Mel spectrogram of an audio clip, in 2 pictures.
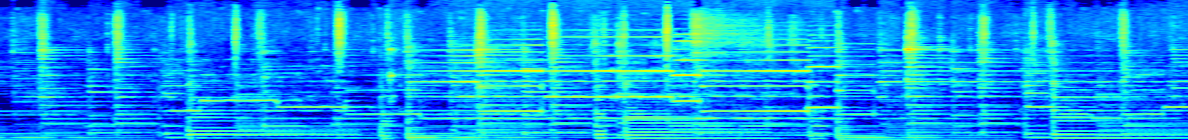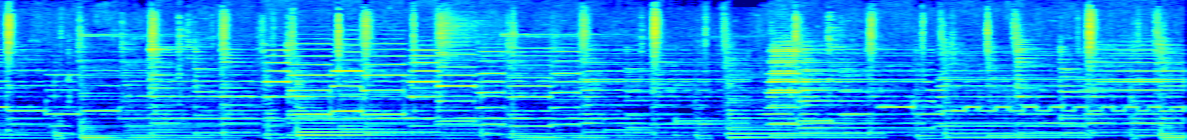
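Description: song intro playing

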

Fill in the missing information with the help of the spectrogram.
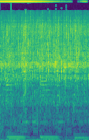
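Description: water sounds

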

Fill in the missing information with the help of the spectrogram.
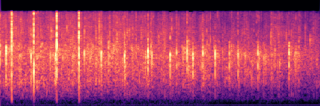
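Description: audience applause

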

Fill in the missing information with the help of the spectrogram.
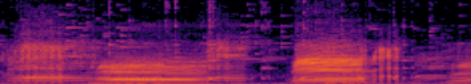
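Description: sheep bleating

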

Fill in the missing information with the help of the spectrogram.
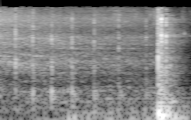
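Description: japanese-style sliding door opening

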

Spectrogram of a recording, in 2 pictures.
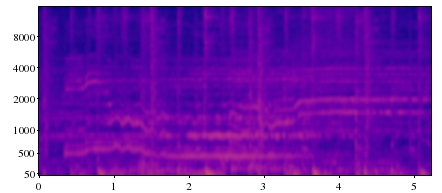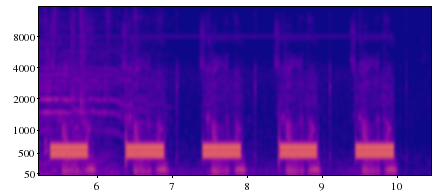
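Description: radio station jingle

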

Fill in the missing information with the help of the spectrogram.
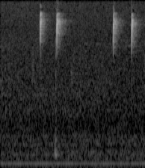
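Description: european robin ticking call

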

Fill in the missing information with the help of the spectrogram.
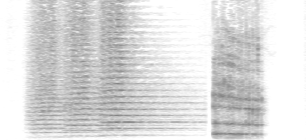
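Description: loud burp

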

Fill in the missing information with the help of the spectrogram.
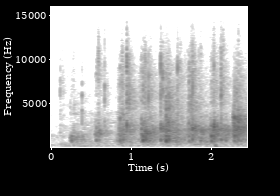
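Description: a few audience claps

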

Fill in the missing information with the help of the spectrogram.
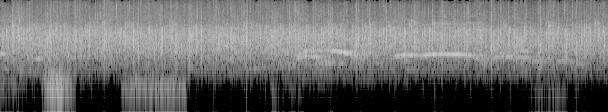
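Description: audience hand clapping

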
